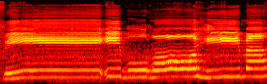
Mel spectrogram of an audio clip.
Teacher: حروف مدہ کے بعد حمزہ دوسرے کلمے میں ہے تو ادھر مد منفصل ہو رہی ہے، اس کو 4 حرکات کے برابر لمبا کر کے پڑھیں گے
